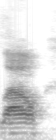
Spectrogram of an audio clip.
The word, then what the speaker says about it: Lao: running out from Lao it's actually pronounced Lao and Burma to get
